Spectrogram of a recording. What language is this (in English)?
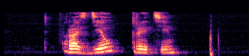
Belarusian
